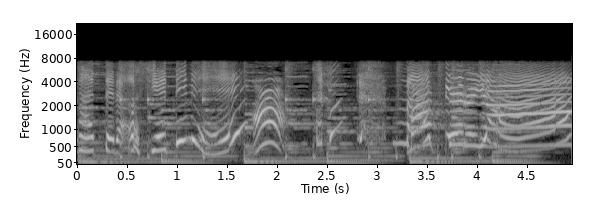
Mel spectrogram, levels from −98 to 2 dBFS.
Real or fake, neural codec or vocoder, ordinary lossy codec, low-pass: real; none; none; 7.2 kHz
